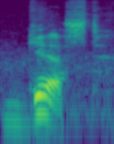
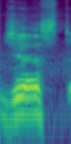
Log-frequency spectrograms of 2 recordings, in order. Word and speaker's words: Gist: So, last name is pronounced Gist. Not just or gist or geese or any of that stuff.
